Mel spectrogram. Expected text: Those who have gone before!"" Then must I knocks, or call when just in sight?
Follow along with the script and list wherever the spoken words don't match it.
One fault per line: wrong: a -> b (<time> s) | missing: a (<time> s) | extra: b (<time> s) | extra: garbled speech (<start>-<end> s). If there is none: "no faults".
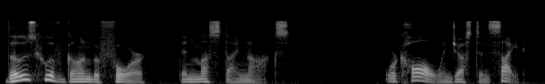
no faults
